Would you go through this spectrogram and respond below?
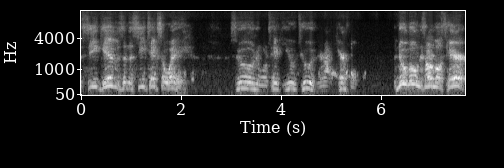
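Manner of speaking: put-on tipsy, drunk old man voice. A game narrator voicing a drunk old man in a tavern, drunk old man voice. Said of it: "clearly inebriated".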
